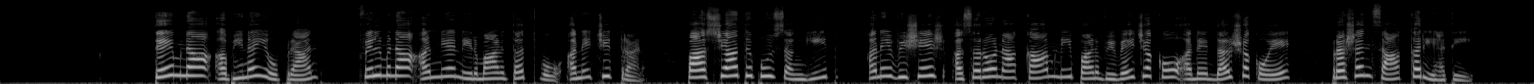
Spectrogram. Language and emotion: Gujarati, neutral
